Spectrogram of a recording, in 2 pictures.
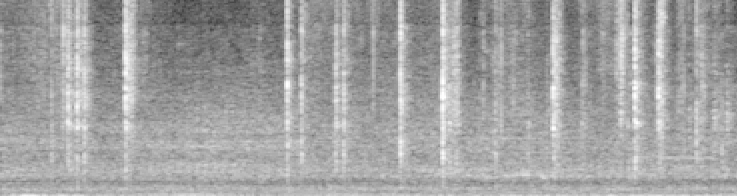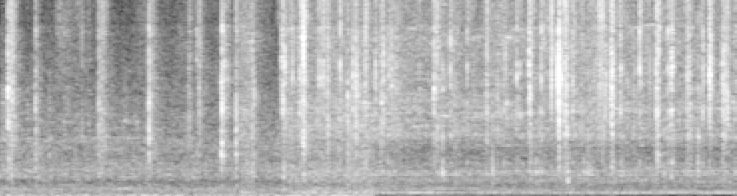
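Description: Fingers pressing and tearing thick, clay-like slime, making quick sticky crackles and clicks. About eight seconds in, a low hum drops out and the crackles grow denser as a foamy slime is squeezed.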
